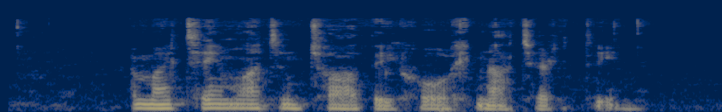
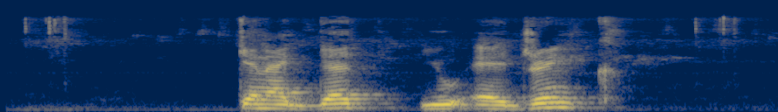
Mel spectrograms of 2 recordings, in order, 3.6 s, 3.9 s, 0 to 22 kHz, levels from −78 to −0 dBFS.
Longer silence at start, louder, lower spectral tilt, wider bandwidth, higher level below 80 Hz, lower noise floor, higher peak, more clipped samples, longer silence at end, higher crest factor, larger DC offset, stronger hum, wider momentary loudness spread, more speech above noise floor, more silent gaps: second, 0.1 s vs 1.2 s; second, -31 LUFS vs -16 LUFS; about the same, -5 dB/octave vs -5.5 dB/octave; about the same, 11.5 kHz vs 12.5 kHz; about the same, -58 dBFS vs -54 dBFS; first, -60 dBFS vs -56 dBFS; second, -14 dBFS vs -2 dBFS; neither; second, 0.4 s vs 0.8 s; about the same, 18 dB vs 16 dB; neither; neither; second, 11 LU vs 21 LU; second, 30 dB vs 42 dB; neither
